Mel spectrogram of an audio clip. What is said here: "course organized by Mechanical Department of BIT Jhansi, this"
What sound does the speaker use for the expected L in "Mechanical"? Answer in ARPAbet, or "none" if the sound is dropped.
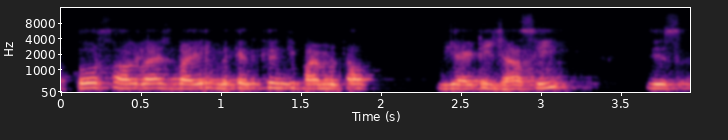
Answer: N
